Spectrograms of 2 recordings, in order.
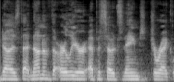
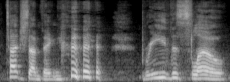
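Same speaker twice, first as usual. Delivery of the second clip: ordinary talk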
